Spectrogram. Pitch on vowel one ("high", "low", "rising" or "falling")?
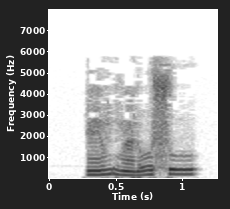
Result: rising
